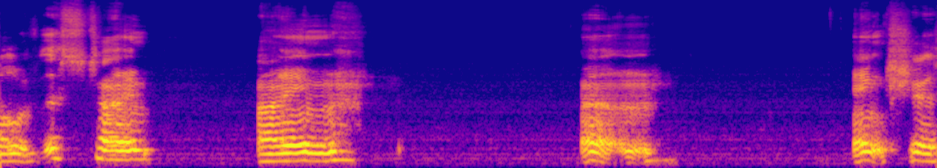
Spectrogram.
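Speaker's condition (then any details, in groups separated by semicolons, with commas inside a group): Cerebral palsy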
